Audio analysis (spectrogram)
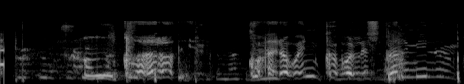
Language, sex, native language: Icelandic, male, Icelandic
